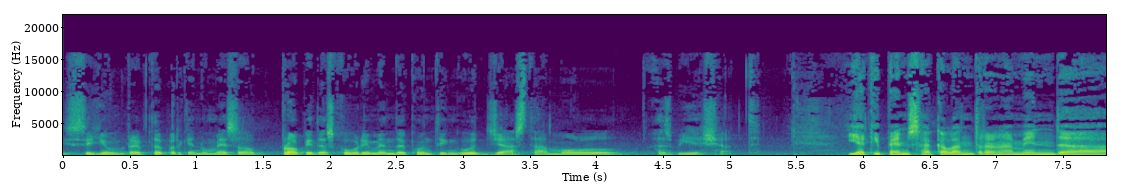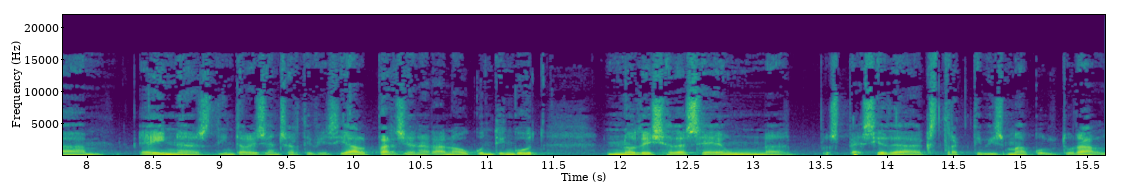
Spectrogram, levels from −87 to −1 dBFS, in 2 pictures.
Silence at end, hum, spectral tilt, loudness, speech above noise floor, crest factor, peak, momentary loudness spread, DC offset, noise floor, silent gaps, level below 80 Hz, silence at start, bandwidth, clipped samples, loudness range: 0 s; none; -5.5 dB/octave; -17 LUFS; 22 dB; 16 dB; 0 dBFS; 10 LU; under 0.1%; -39 dBFS; none; -40 dBFS; 0 s; 16.5 kHz; under 0.1%; 5 LU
